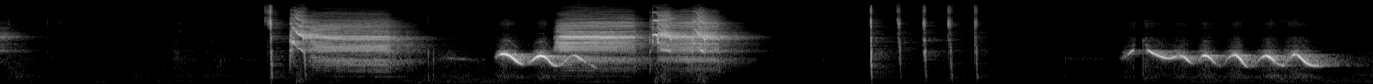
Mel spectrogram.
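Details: Pet Indian ringneck parakeet indoors, a talking bird: loud harsh screechy bursts alternating with a repeated wavering whistled phrase of rising and falling notes, plus a few sharp clicks.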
